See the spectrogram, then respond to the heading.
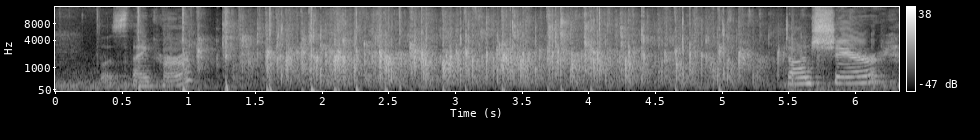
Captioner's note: applause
